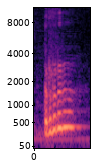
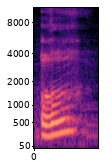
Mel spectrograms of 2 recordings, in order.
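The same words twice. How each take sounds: First: The R sounds like an Italian R. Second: The R sounds like a French R. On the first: "like the Italian R" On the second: "like the French R"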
